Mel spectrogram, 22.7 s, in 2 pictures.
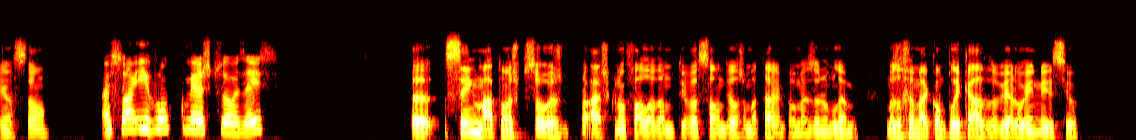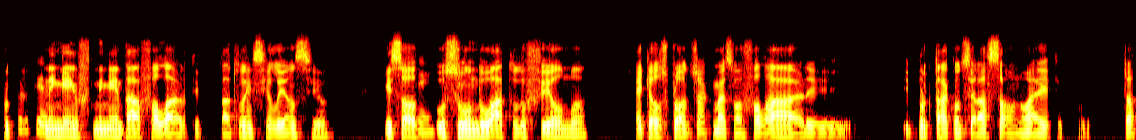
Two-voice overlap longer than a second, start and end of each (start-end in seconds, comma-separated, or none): none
